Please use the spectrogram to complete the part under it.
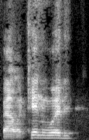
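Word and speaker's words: Bala Cynwyd: So yeah, I tried pronouncing it the way Google Translate said it would be pronounced in Welsh, and apparently that's just not how it really is. I mean, and I get it. – Philadelphians say Ballakinwood.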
